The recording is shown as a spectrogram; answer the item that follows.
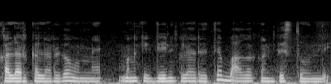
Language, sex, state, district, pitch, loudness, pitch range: Telugu, male, Andhra Pradesh, Sri Satya Sai, 145 Hz, -16 LUFS, 140-150 Hz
